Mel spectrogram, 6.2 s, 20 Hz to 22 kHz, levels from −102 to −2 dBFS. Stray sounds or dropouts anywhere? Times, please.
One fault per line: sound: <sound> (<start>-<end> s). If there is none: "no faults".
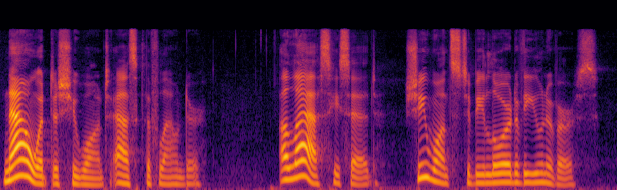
no faults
